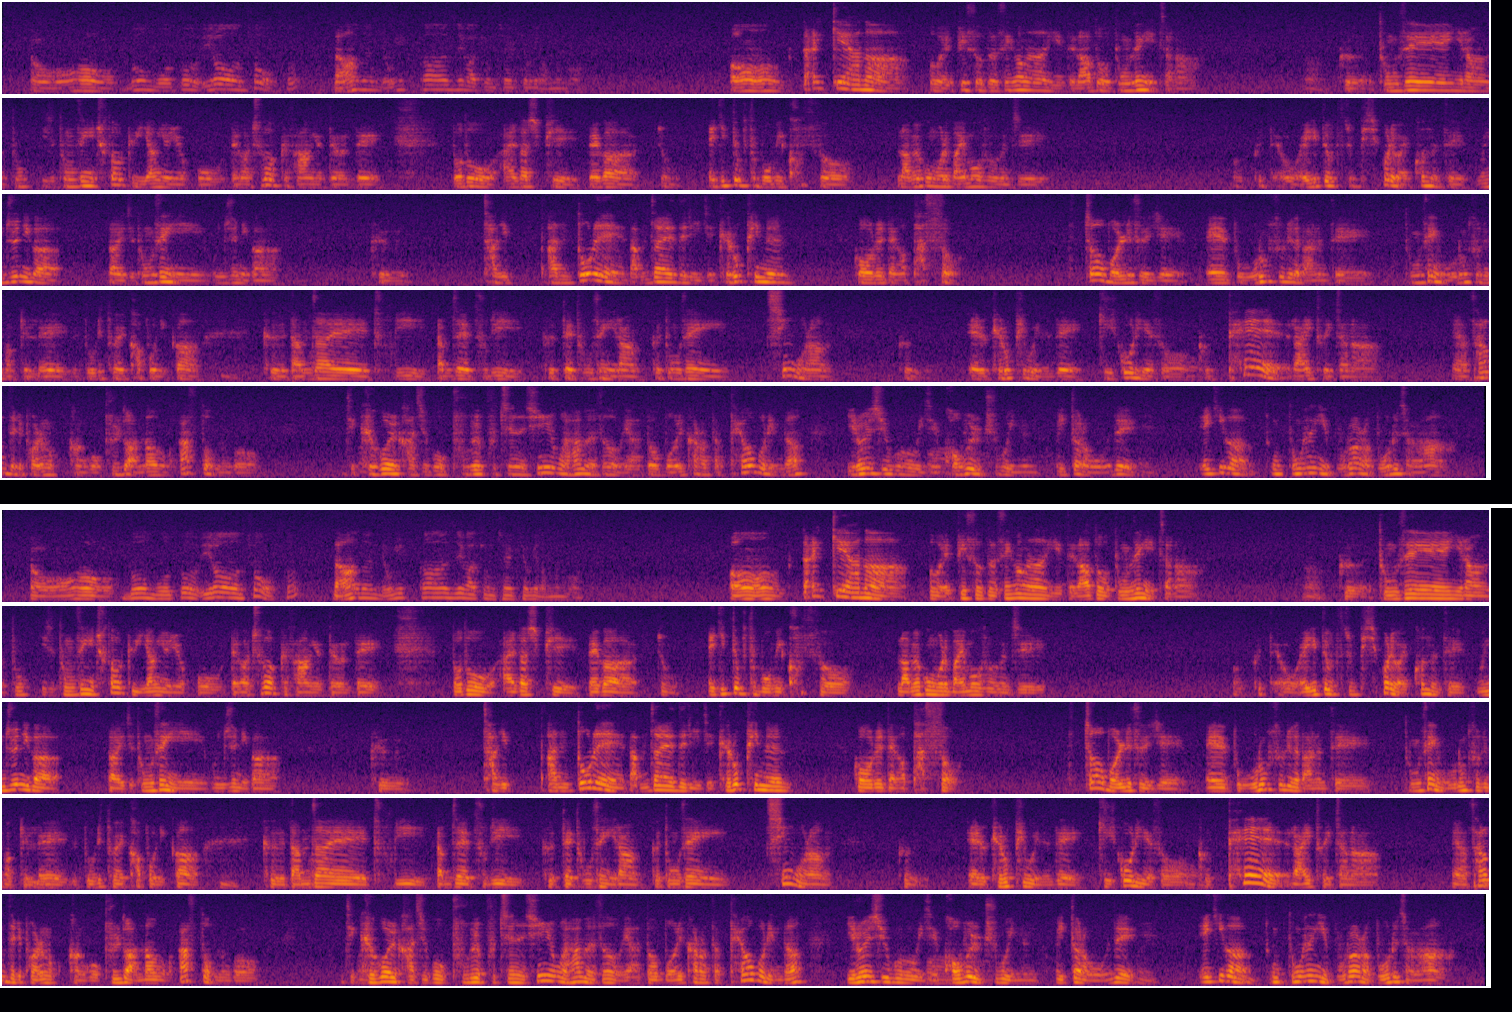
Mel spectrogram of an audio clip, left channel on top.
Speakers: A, on the right; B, on the right.
A: 어, 어,
B: 너 뭐 또 이런 추억 없어?
A: 나?
B: 나는 여기까지가 좀 제일 기억에 남는 것 같아.
A: 어, 어. 짧게 하나 또 에피소드 생각나는 게 있는데, 나도 동생이 있잖아.
B: 어,
A: 그, 동생이랑, 동, 이제 동생이 초등학교 2학년이었고, 내가 초등학교 4학년 때였는데, 너도 알다시피 내가 좀 아기 때부터 몸이 컸어. 라면 국물을 많이 먹어서 그런지.
B: 음,
A: 어, 그때, 어, 아기 때부터 좀 피지컬이 많이 컸는데, 운준이가, 나 이제 동생이, 운준이가, 그, 자기 반 또래 남자애들이 이제 괴롭히는 거를 내가 봤어. 저 멀리서
B: 음,
A: 이제 애뭐 울음소리가 나는데, 동생 울음소리 같길래
B: 음,
A: 놀이터에 가보니까,
B: 음,
A: 그 남자애
B: 어,
A: 둘이, 남자애 둘이, 그때 동생이랑, 그 동생 친구랑, 그 애를 괴롭히고 있는데, 길거리에서
B: 어,
A: 그 폐 라이터 있잖아. 그냥 사람들이
B: 음,
A: 버려놓고 간 거, 불도 안 나오는 거, 가스도 없는 거. 이제 그걸
B: 어,
A: 가지고 불을 붙이는 신용을 하면서, 야, 너 머리카락 다 태워버린다? 이런 식으로 이제
B: 와,
A: 겁을 주고 있는, 있더라고. 근데
B: 아니,
A: 애기가,
B: 너무 못됐는데?
A: 동, 동생이 뭘 알아, 모르잖아.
